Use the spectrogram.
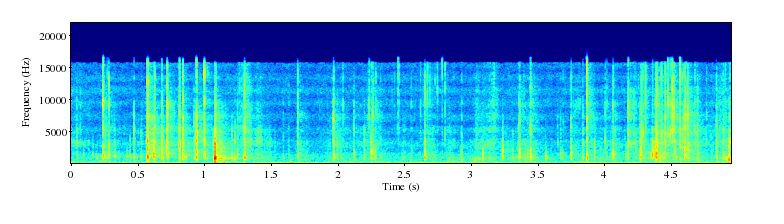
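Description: Fingertips handle the plastic-covered dust jacket flap of a hardcover library book lying open on a table. Dense, strong crinkling runs throughout, with one sharp, louder crackle about a second in and bright, brittle plastic textures above a quiet background.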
